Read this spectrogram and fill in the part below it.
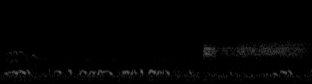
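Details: Displaying black grouse: a short run of rapid, low bubbling notes gives way to a long, drawn-out, harsh hissing sneeze lasting over a second.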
